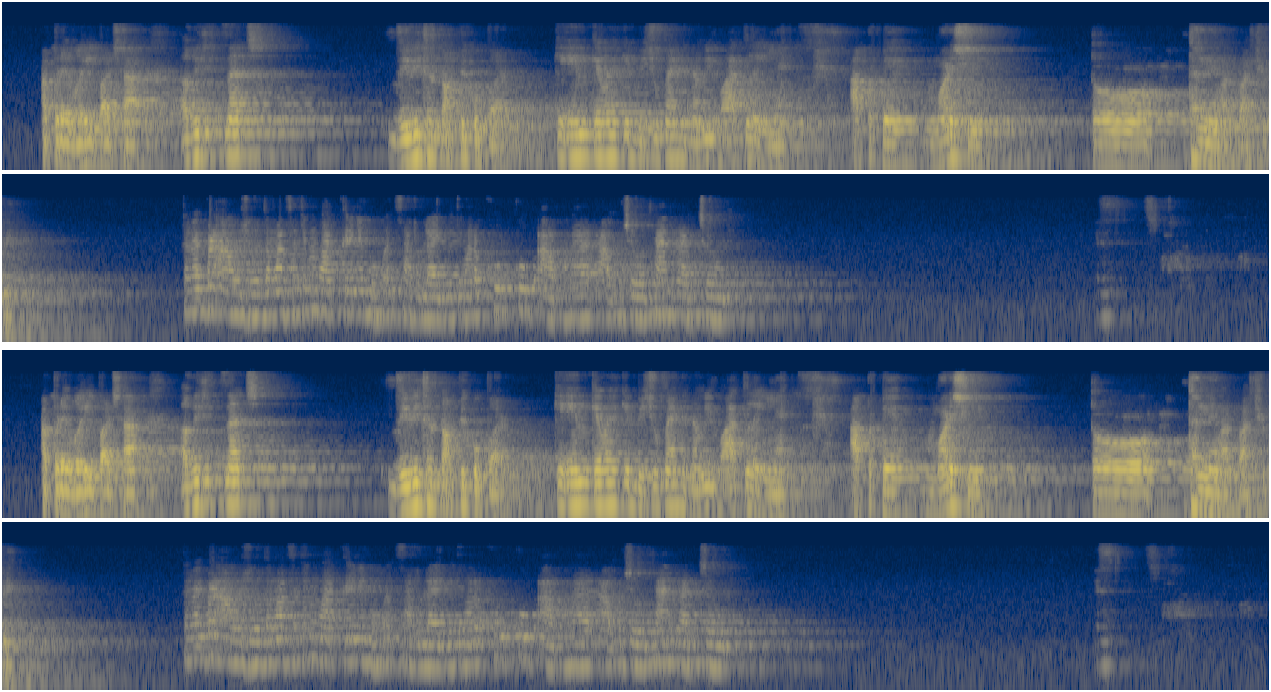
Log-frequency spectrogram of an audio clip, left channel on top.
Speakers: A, on the right; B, on the left.
A: આપણેે વળી પાછા આવી રીતના જ વિવિધ ટોપિક ઉપર કે એમ કેહેવાય કે બીજું કઈક નવી વાત લઈને આપણે, મળશ તો ધન્યવાદ પાર્થિવ
B: તમે પણ આવજો તમારી સાથે પણ વાત કરીને બહુ જ સારું લાગ્યું, તમારો ખુબ ખુબ આભાર આવજો. ધ્યાન રાખજો
A: <inaudible>
B: <inaudible>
